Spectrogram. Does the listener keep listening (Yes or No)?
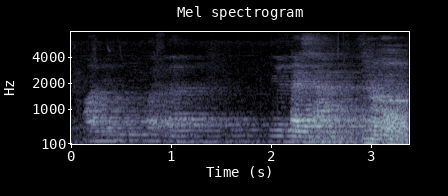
No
